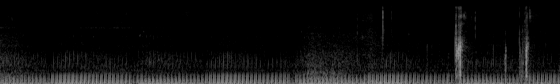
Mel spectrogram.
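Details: Cuddled Sphynx cat purring until it falls asleep, a deep continuous rumble rising and falling with each breath, with a couple of crisp kiss sounds near the end.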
